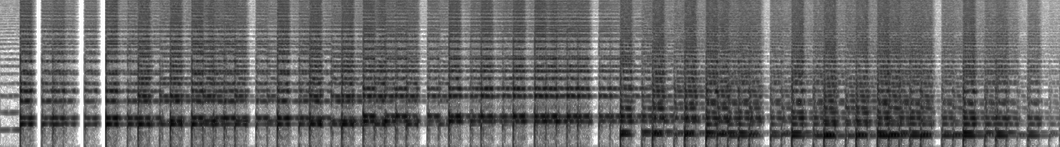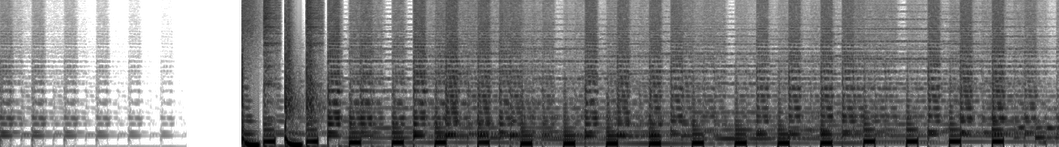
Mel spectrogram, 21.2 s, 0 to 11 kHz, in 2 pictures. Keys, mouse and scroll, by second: 2.2 click, 8.0 click, 9.5 space, 9.9 click, 12.2 click, 12.7 space, 14.5-21.1 drag.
